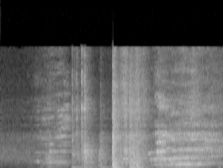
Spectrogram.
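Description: A climber grunting with effort on a steep bouldering wall, then a heavy thud a little past halfway as he drops off the holds and lands, with loud breathing after it.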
